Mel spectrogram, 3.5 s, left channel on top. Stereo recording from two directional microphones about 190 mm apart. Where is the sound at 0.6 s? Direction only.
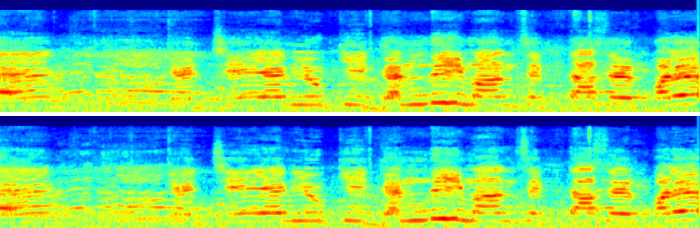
45° right (ahead or behind).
